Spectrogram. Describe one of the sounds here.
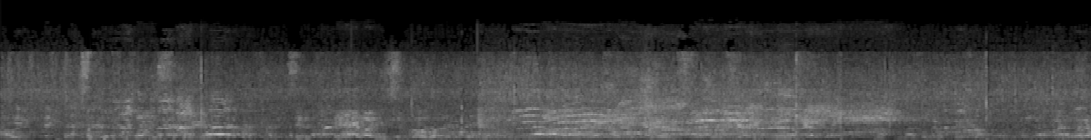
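A crowd of nearby adult spectators chatters and calls out outdoors.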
